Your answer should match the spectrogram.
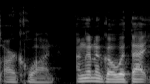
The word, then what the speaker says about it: Archelon: the archelon archelon archelon i think it's pronounced archwan i'm gonna go with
